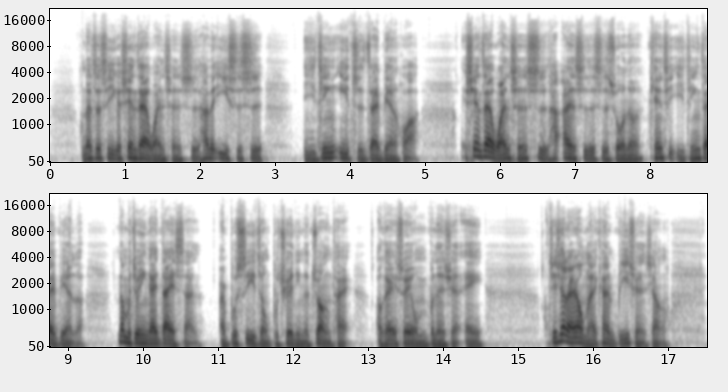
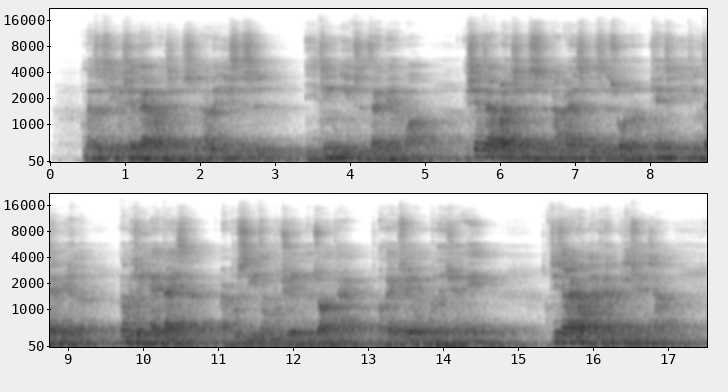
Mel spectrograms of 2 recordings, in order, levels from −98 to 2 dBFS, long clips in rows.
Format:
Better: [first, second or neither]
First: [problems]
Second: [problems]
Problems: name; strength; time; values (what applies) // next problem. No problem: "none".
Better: first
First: none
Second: off-mic speech; far // room echo; strong; dies away in 2.4 s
